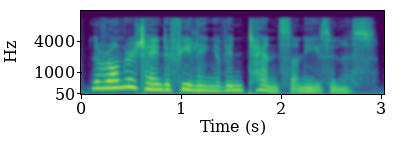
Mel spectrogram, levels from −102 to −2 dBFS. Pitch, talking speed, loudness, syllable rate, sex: 210 Hz, 140 wpm, -17 LUFS, 5.7 syllables/s, female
